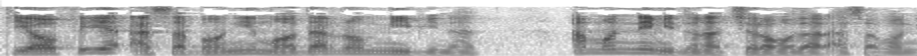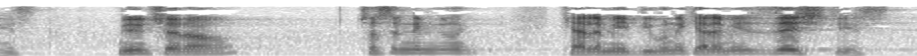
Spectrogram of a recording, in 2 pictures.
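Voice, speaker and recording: A man with a fairly high, bright voice gives a parenting talk to an audience. He tells his points as lively stories and slips into quoted parents and children. The recording is dull and lo-fi. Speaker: parenting lecturer. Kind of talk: speaking to an audience on child upbringing.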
